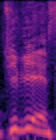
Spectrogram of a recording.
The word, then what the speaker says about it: TVS: Hocam bu arada bir dinleyicimize de Soltek'ten e, bu nasıl okunuyor bilmiyorum ama TVS galiba. – Doğru TVS.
